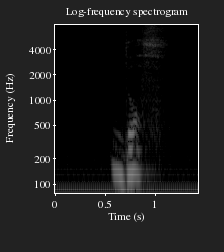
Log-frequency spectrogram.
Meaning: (adjective) 1. dull, matte 2. dull, muffled 3. languid, apathetic; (noun) a dull impact; a slam, a pound, a blow
- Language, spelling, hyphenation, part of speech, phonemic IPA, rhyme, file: Dutch, dof, dof, adjective / noun, /dɔf/, -ɔf, Nl-dof.ogg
